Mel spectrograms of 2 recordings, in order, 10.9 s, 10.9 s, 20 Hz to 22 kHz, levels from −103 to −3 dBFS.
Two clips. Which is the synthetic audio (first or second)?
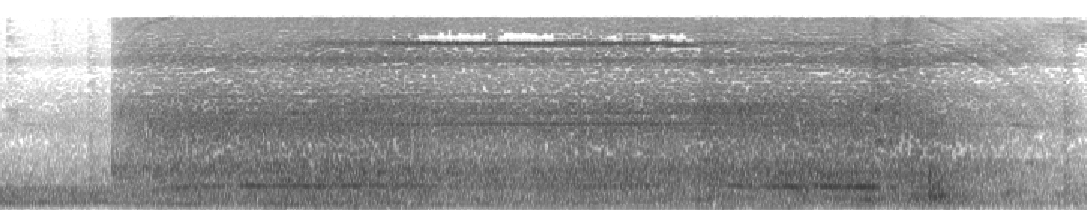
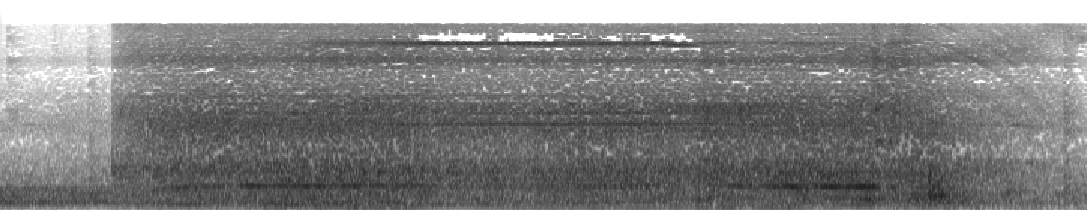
first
